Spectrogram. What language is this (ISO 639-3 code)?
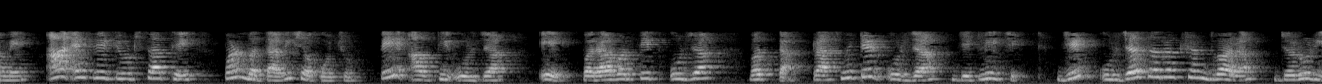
guj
